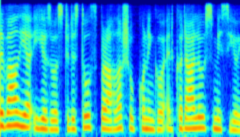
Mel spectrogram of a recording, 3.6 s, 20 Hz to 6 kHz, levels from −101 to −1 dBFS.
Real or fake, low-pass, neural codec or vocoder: fake; 5.4 kHz; codec, 16 kHz, 0.2 kbps, FocalCodec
